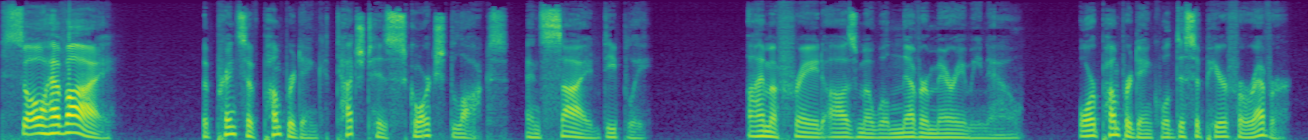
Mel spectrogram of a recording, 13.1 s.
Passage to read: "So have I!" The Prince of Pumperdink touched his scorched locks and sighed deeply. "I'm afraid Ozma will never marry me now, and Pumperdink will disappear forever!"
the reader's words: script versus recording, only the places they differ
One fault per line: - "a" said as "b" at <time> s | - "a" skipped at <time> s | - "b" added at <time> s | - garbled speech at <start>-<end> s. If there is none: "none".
- "and" said as "or" at 10.8 s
